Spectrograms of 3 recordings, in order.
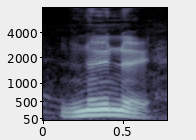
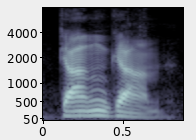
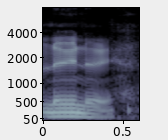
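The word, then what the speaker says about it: Ngungun: how you hike down so this mountain is pronounced Noo-noo Mount noooo and it's an Aboriginal name however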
